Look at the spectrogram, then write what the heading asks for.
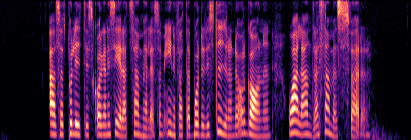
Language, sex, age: Swedish, female, 31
